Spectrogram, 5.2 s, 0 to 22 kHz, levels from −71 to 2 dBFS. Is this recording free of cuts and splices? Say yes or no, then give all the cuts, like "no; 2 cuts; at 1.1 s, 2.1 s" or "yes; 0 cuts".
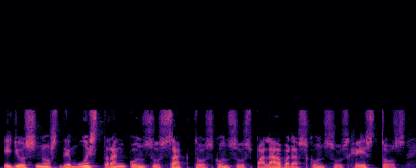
yes; 0 cuts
